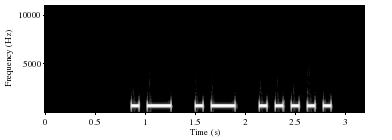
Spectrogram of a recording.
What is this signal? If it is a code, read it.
Morse code, heard as a keyed tone, about 15 wpm, 700 Hz. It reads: AA5
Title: USA Call Sign Prefixes - Repeated 2x - 15wpm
